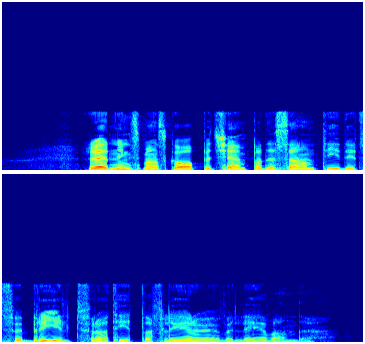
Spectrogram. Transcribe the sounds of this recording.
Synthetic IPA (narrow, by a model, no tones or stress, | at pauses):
ɾɛd̪nɪŋsmanskɑːpət̪ɕɛmpad̪əsamt̪ʰiːd̪ɪt̪fœɾbɾiːlt̪fœɾat̪hɪt̪ːafleːɾaøːvəɭeːvand̪ə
